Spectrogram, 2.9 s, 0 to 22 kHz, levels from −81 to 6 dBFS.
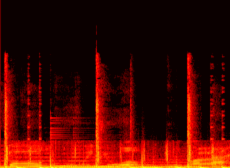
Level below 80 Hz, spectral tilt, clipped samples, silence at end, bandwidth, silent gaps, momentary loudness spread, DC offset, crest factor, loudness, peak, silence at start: -22 dBFS; -5.5 dB/octave; under 0.1%; 0 s; 15.5 kHz; none; 2 LU; under 0.1%; 16 dB; -22 LUFS; -6 dBFS; 0 s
